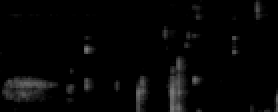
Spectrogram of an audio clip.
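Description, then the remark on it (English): Quiet wet sounds of someone drinking cold water from nature: a soft slurp, then several gulps and wet clicks from the mouth and throat, with no talking. “Ah, good water. It's been a while since I haven't drank water like this. Cold water from nature.”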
